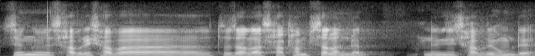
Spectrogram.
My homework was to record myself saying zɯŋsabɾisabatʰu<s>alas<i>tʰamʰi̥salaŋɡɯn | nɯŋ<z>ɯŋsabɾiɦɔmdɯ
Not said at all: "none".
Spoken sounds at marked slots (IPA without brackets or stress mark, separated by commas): z, a, z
